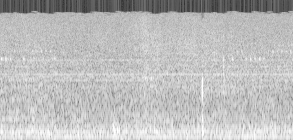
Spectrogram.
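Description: Steady low electrical hum with a faint high whine above it, and one small click about one and a half seconds in as a clear plastic sticker wrapper is handled.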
